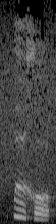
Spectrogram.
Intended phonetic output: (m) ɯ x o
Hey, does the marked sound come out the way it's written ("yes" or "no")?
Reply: no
